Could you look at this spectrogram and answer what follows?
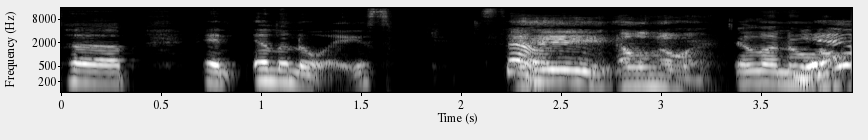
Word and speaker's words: Illinois: So, hey, Illinois. Yeah. Don't pronounce that S. Don't pronounce that S. Illinois.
